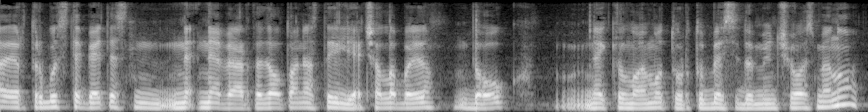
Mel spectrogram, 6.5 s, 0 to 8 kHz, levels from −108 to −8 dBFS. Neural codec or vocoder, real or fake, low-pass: none; real; 7.2 kHz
